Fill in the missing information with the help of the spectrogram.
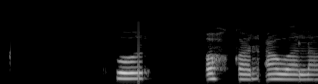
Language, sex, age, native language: Icelandic, female, 9, Icelandic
